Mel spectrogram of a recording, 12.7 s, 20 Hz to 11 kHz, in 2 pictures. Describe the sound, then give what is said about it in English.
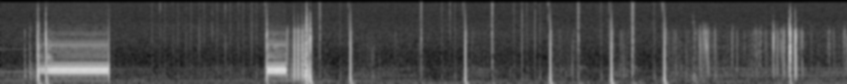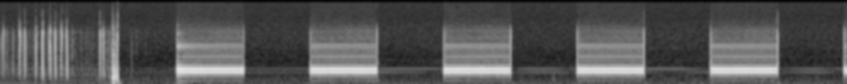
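Sharp mechanical clicks and clattering relay pulses from an NX1 crossbar telephone exchange in the Wilson 291 office as a busy number is dialed, followed by a steady, evenly spaced busy tone beeping five times, loud with no talking. “I'll pick up and dial a busy number and notice the NX1 pulsing right before it connects us to the busy tone.”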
